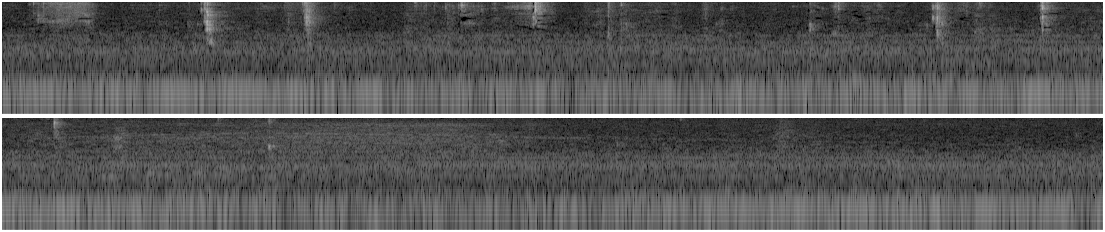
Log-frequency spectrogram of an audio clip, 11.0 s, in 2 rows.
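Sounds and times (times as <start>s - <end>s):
person chewing food: 0.0s - 7.0s.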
